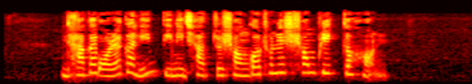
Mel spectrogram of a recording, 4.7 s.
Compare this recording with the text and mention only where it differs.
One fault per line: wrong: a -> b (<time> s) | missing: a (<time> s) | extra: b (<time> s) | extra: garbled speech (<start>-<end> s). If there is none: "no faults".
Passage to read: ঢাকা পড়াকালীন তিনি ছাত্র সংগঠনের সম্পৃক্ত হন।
no faults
